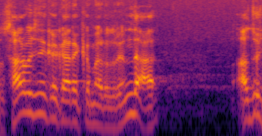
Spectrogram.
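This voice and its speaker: Noticeable background noise lies behind speech with ordinary pitch variation. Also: man. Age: old. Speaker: folk singer. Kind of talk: interview.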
